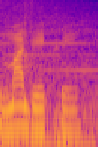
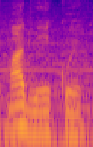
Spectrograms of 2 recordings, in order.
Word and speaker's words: Maduekwe: Oh, the first one, Maduekwe. Maduekwe.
